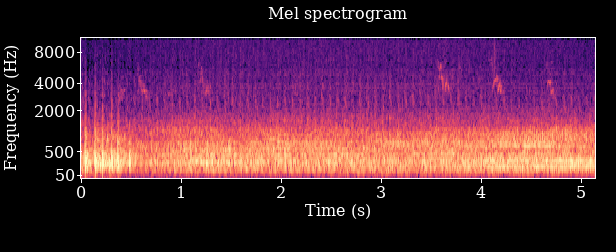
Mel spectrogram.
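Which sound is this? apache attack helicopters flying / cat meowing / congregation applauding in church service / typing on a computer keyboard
apache attack helicopters flying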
